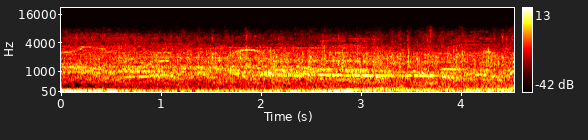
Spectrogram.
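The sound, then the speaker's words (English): A large baseball stadium crowd cheers and applauds a double play in a steady, loud roar that holds for several seconds, with a low rumble underneath and a few faint whistles rising above the noise. “Gives the crowd something to cheer about.”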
